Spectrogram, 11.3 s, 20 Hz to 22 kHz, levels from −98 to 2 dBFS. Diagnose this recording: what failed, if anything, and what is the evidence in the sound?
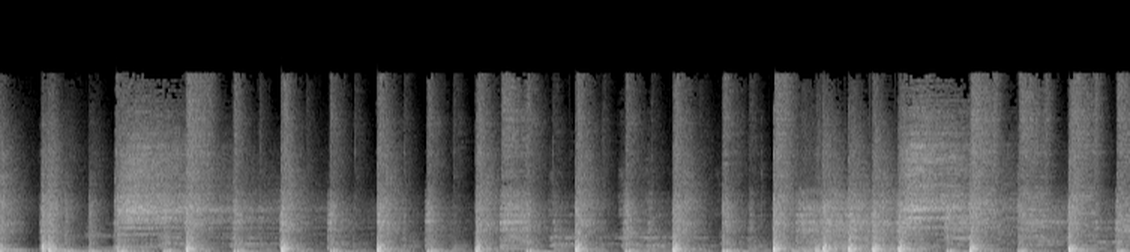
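Periodic USB or driver dropouts, at the driver or buffer stage. From 1.95 s to 9.45 s a short tick recurs every 0.125 s, around seventy in all. Each is a gap of roughly 2 ms filled with silence, as a recurring background task stalls the bus or driver.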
